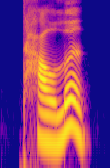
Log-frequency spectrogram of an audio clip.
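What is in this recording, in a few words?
"tao3 lun4", Chinese; HSK4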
